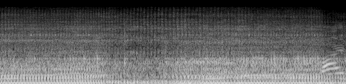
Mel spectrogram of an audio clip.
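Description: Honda ATC200ES Big Red ATV engine running steadily at a constant idle-like throttle, a loud, close, continuous mechanical hum with a brief dip partway through and no talking.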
